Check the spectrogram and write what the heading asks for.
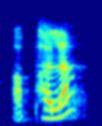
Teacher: ಫ ಎರಡು ತುಟಿ ಹತ್ತಿದಾಗ ಬರುವಂತ ಫ ಹೇಳ್ಬೇಕು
